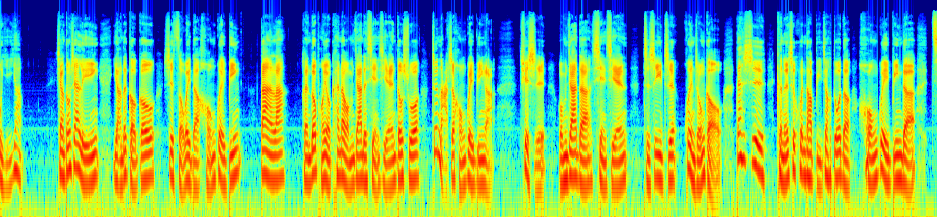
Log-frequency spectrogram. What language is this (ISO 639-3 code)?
zho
